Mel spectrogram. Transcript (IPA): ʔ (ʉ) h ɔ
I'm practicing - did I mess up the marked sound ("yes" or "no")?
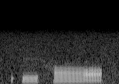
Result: no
